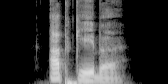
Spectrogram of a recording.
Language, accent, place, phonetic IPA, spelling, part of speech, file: German, Germany, Berlin, [ˈapˌɡeːbə], abgebe, verb, De-abgebe.ogg
- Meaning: inflection of abgeben: 1. first-person singular dependent present 2. first/third-person singular dependent subjunctive I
